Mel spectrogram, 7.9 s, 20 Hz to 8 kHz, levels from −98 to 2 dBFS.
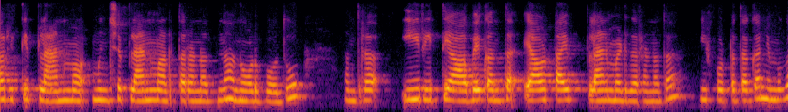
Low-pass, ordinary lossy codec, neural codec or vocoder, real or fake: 7.2 kHz; Opus, 32 kbps; none; real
